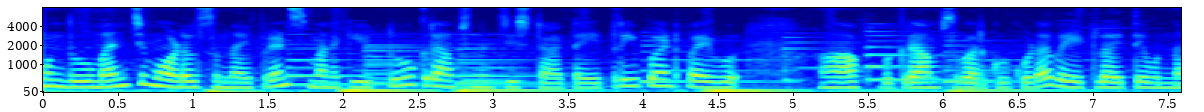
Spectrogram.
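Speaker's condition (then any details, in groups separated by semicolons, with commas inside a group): No condition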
